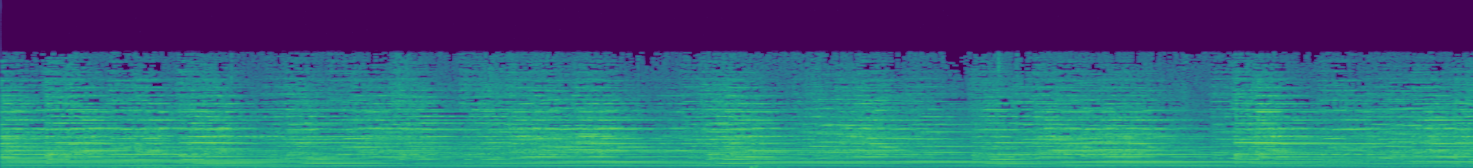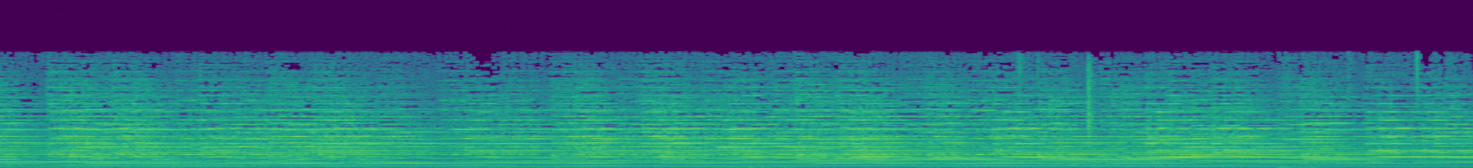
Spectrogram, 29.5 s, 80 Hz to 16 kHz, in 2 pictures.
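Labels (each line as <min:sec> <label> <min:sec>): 0:00.0 Church bells ringing loudly and repeatedly, fading into each other. 0:29.5
0:07.6 A short muted dull sound. 0:08.8
0:25.7 A short dropping sound. 0:26.4
0:28.4 Two faint clicking sounds. 0:29.5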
